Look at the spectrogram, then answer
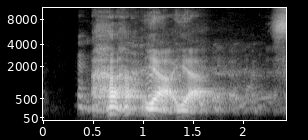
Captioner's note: audience laughs; laughs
